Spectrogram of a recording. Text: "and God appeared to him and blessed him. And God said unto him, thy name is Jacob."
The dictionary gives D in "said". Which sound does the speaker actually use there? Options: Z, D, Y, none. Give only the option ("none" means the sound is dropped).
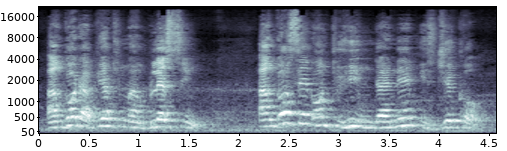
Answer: D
